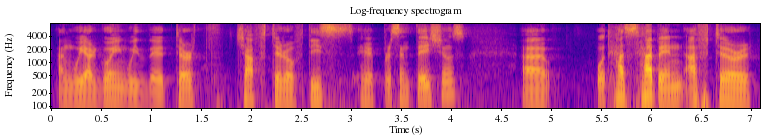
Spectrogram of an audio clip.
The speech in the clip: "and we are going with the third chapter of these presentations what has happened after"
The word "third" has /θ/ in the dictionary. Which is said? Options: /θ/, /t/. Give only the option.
/t/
